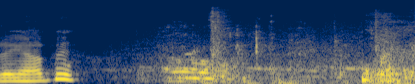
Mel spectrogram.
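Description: A door latch clicks as a door opens.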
